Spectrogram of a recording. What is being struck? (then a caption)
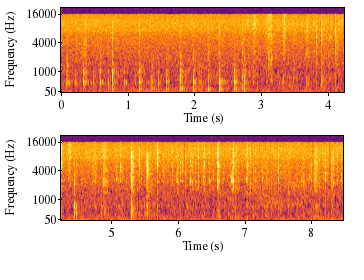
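Plastic supplement tub. A white plastic supplement tub is held in both hands while fingernails tap and patter on its side and lid. Quick, dry taps with almost no ring come in a steady run with a hollow low-mid body for the first few seconds. They then turn lighter and more scattered, with brighter clicks over a faint background hiss.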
